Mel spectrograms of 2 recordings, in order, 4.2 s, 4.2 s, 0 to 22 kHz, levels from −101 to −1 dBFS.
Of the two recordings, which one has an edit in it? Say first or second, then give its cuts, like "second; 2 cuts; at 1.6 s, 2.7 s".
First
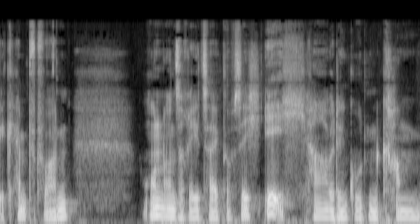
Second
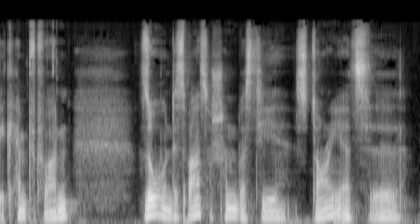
second; 1 cut; at 1.3 s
